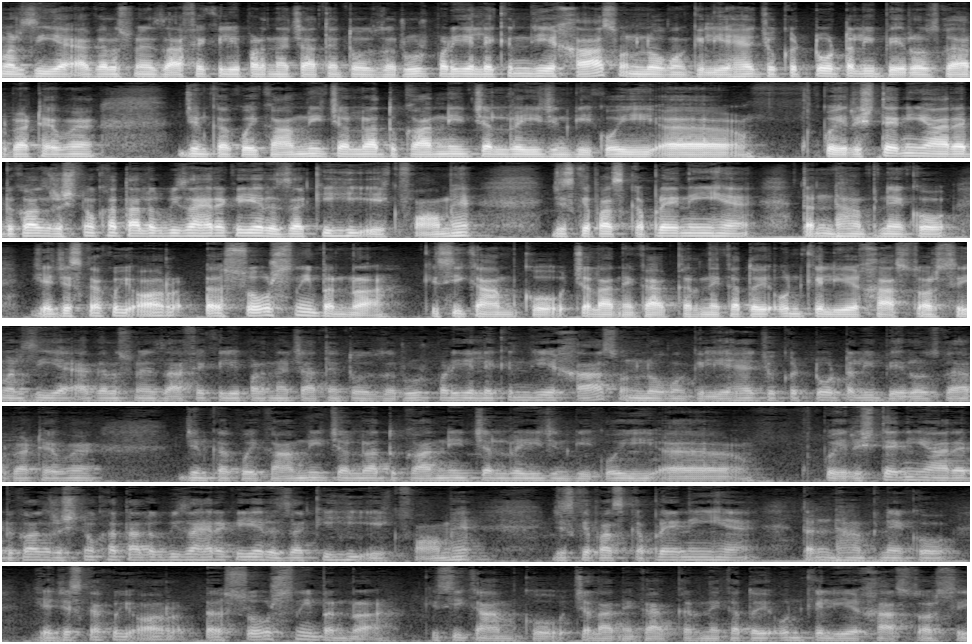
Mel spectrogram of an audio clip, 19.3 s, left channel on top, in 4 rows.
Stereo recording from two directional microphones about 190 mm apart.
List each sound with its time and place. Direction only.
0.0 s speech: 30° left (ahead or behind)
